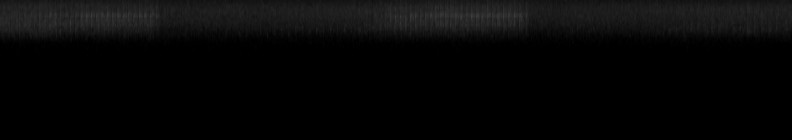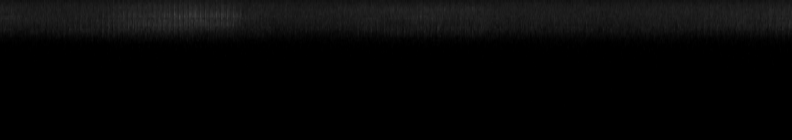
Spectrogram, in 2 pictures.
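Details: Mountain forest crickets keep up a continuous high-pitched hiss-like trill, swelling into louder, sharper chirping bursts roughly every four to five seconds near the start and middle, then settling back to an even drone.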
